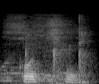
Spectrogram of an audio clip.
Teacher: 음음 변동이 일어난 게 아니고 뭐라고 설명을 하냐면 연음됐다라고 말을 하고 연음됐다라고 말을 한다는 이유는 즉 받침의 치읓이 뒤에 첫 소리로 옮겨간 거야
